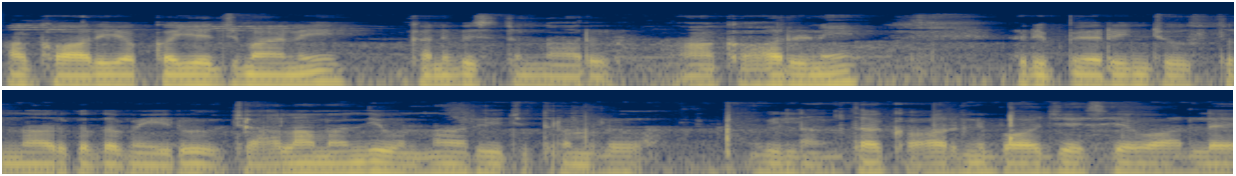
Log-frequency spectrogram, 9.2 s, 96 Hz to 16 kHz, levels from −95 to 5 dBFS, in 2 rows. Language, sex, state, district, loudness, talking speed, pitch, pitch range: Telugu, male, Andhra Pradesh, Krishna, -22 LUFS, 155 wpm, 95 Hz, 90-100 Hz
